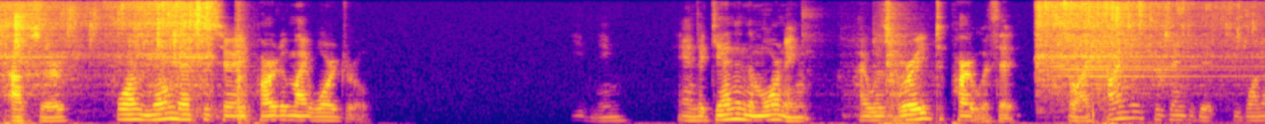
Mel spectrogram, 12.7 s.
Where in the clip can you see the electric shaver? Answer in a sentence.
The electric shaver can be heard from 10.6 to 12.6 s.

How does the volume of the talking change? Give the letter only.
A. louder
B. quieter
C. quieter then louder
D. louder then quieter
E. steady
B.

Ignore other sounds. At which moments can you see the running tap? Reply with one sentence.
The running tap can be heard from 0.0 to 2.1 s and from 10.3 to 12.6 s.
